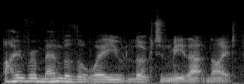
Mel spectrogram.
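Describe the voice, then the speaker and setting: A man's voice: lowish voice, a little fast, gravelly, darkish tone, a little hiss or hum. A man playing a smug, possessive demon king in an audio roleplay, speaking to the listener in a silky, theatrical, courtly yet menacing manner. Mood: pleading, ardent.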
